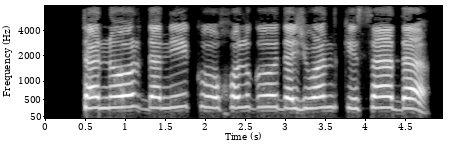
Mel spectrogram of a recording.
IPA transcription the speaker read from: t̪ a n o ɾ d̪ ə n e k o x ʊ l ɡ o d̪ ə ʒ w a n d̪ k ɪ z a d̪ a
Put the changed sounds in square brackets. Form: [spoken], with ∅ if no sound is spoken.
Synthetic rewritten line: t̪ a n o ɾ d̪ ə n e k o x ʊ l ɡ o d̪ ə ʒ w a n d̪ k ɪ [s] a d̪ a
